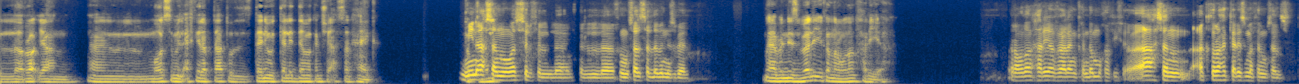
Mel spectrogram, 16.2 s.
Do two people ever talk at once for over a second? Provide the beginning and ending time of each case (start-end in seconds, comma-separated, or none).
none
